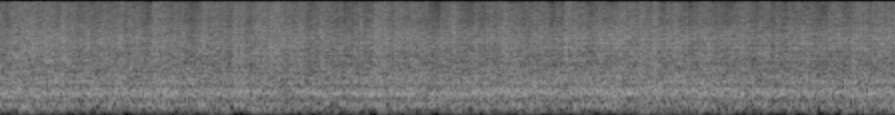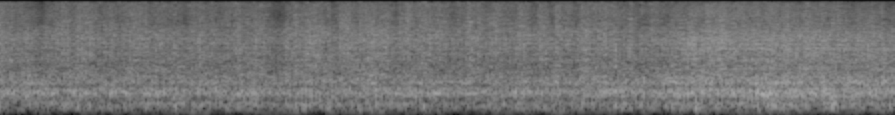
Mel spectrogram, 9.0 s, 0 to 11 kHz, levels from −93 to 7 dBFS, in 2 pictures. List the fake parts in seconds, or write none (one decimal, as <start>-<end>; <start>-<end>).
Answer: 4.8-8.3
